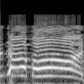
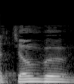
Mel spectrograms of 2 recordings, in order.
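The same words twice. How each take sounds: First: "Jumbo" yelled high and loud, stretched; shouted Jumbo. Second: "Jumbo" mumbled low and restrained; timid Jumbo. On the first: Preacher showing the congregation how to shout the greeting, loud and high. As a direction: call "Jumbo" out full voice. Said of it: "你要叫Jumbo". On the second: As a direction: say "Jumbo" shyly, holding back. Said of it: "保守的Jumbo". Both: Shown as a demonstration.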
